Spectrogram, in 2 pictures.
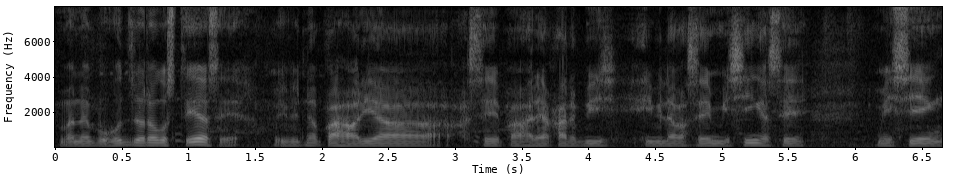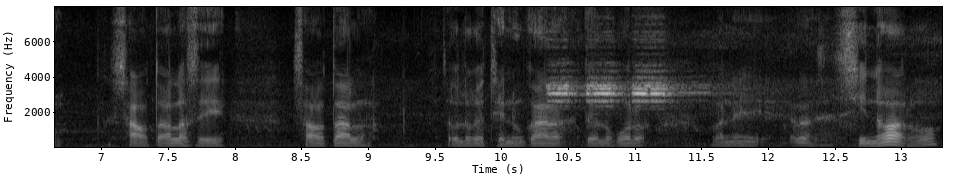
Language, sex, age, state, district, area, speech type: Assamese, male, 45-60, Assam, Barpeta, rural, spontaneous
